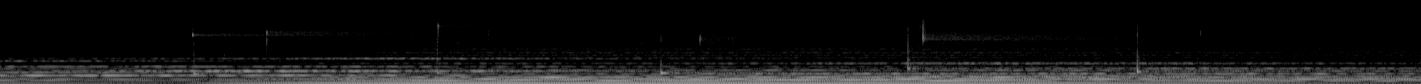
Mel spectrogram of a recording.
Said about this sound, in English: and as another drop of water falls into the pool, the image changes again and reveals what you need to do to improve the situation or challenge.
